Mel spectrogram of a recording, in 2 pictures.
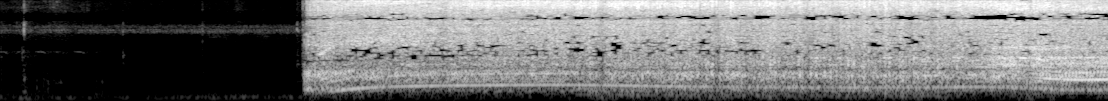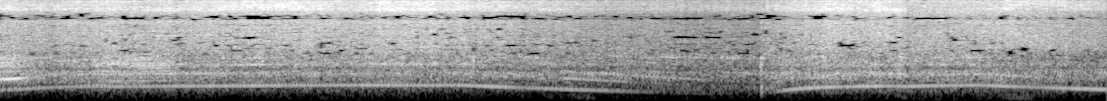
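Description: Electric chainsaw starting up about a second and a half in and running with a steady high whine as it cuts into a tree branch, its pitch dipping briefly under the load of the cut. It winds down, is triggered again near the end, and winds down once more.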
